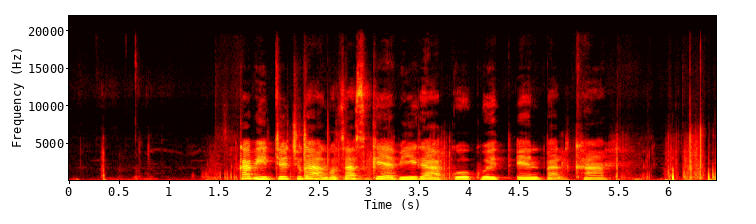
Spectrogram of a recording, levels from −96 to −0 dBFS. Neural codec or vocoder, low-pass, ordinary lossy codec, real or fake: vocoder, 44.1 kHz, 128 mel bands, Pupu-Vocoder; 19.8 kHz; none; fake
